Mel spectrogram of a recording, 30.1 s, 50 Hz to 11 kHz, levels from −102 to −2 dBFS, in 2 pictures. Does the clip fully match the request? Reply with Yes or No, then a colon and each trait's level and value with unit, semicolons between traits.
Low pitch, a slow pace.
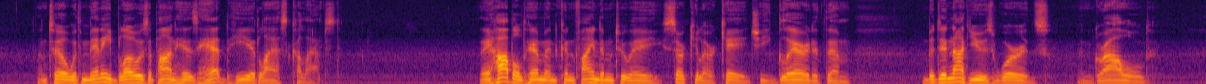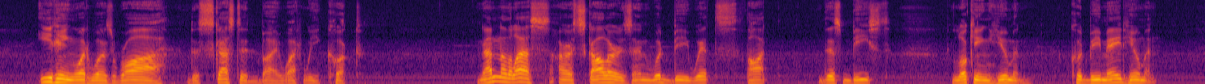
Yes: low, 115 Hz; slow, 115 wpm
